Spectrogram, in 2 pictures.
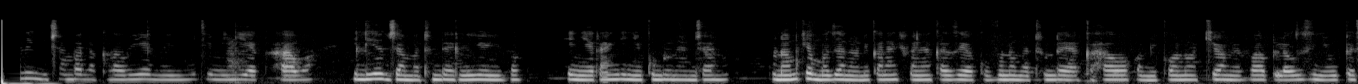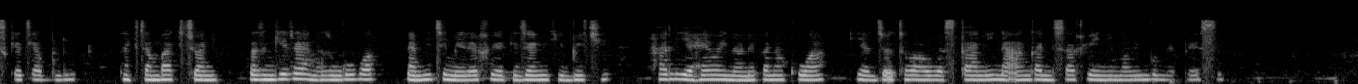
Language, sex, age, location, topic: Swahili, male, 18-24, Nairobi, agriculture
